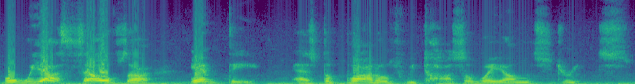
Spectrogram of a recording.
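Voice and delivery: usual speaking voice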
